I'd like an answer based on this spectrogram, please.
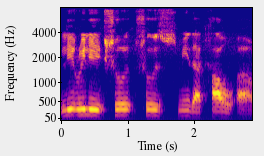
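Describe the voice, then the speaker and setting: This man speaks with a French accent in a medium pitch, his dark, mellow tone held to fairly even intonation. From Mauritius. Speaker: physiotherapist and jiu-jitsu practitioner. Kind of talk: talk on an online audio chat. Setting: online audio chat room. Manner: halting, many fillers.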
